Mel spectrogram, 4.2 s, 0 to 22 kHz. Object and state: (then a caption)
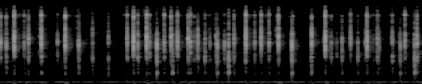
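Mechanical keyboard typing. Fingertips type steadily on a mint-green Cyberboard R3 mechanical keyboard with a metal case and plastic keycaps, producing about 33 quick, bright clacks. Each keystroke is crisp and dies away almost instantly, with a faint low hum underneath.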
